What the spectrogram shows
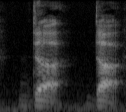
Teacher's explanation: when we say D notice where your tongue is duh duh it's at the front it's right behind your teeth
